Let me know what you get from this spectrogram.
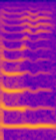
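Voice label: "deoi1", Cantonese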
